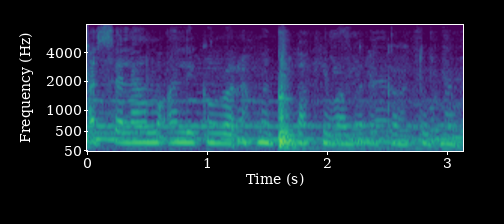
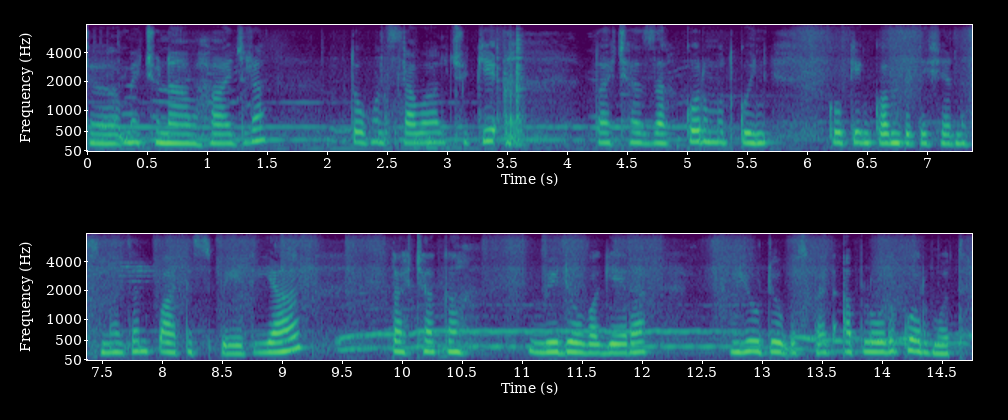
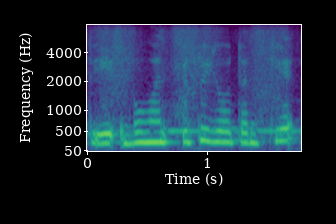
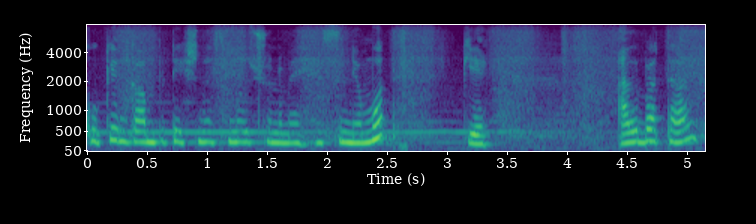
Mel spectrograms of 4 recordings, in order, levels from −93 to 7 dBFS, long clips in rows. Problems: constant background noise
